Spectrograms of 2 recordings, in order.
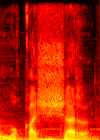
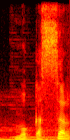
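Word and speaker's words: مقشّر: इसके बाद एक शब्द है मुक़श्शर। मुक़श्शर देखिए, उच्चारण देखिए, अरबी से आया हुआ शब्द है मुक़श्शर, मुकस्सर नहीं, मुक़श्शर नहीं।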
